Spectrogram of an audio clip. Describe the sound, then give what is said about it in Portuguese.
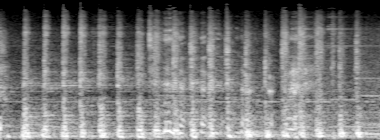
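A voice imitates a Harley motorcycle engine approaching, with a steady run of rhythmic chugging bursts that putter unevenly for several seconds. “O padre celebrando o casamento, vê um cabo daquelas motos Harley, sabe?”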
